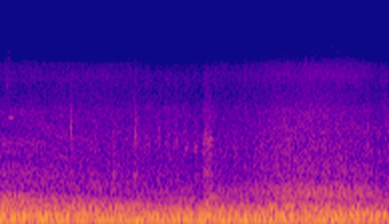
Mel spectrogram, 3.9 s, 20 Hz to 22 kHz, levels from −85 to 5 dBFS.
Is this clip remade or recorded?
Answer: recorded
